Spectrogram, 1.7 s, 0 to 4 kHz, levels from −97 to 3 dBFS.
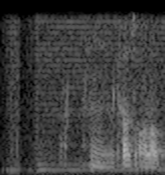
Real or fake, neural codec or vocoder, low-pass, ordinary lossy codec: real; none; 3.6 kHz; AAC, 24 kbps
